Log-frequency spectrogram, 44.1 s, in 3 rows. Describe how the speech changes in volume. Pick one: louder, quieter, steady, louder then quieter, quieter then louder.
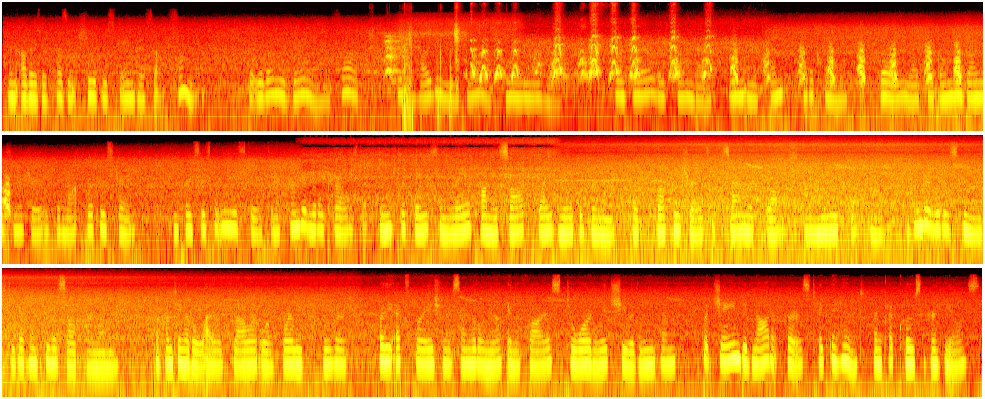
louder.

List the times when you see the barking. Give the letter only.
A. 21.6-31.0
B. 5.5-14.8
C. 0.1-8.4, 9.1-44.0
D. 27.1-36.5
B.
